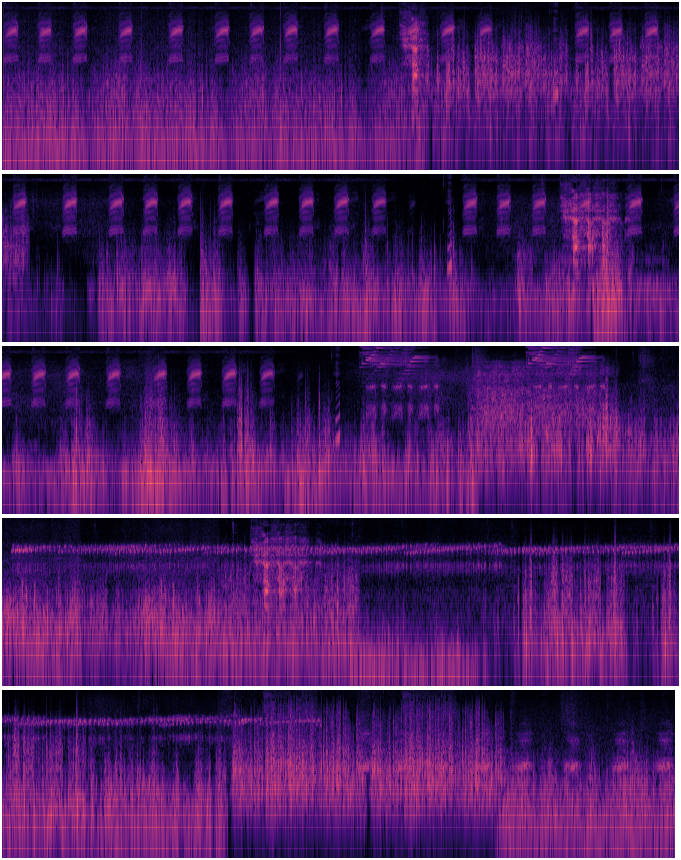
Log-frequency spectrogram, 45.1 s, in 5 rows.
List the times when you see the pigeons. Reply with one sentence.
The pigeons can't be heard in this clip.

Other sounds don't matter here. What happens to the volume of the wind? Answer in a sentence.
The loudness of the wind goes up.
